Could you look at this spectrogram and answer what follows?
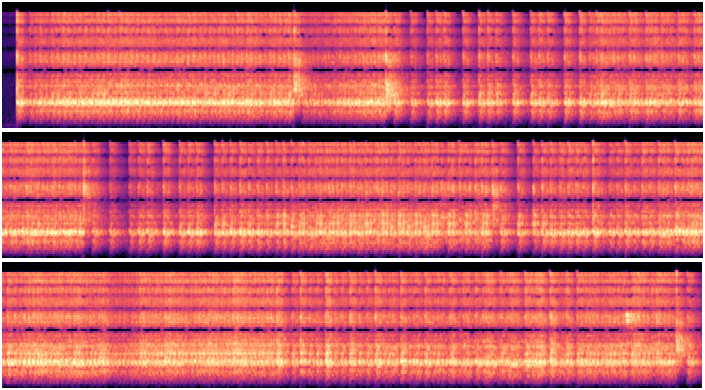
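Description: Marching snare drum played with sticks in fast, dense rolls and rudiment passages, nearly continuous, with a brief dip about ten and a half seconds in.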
